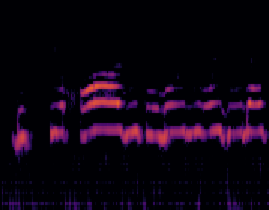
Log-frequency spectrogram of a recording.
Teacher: باتخاذکم خا کو موٹا پڑھنا ہے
